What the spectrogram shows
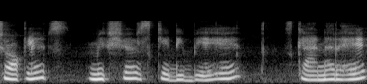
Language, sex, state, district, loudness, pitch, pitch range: Hindi, female, Bihar, Vaishali, -15 LUFS, 245 Hz, 230-275 Hz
